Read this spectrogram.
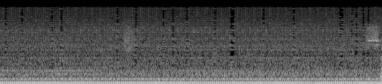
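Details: Volkswagen Voyage, EA111 engine, 2011, after water pump, timing belt and tensioner replacement: even low idle pulse about four per second, no ticking, squeal or knock; engine idling normally.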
